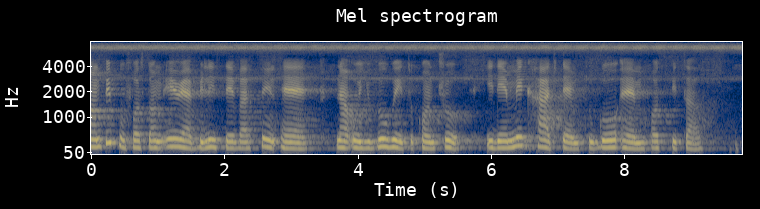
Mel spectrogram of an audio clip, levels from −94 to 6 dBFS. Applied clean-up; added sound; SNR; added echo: none; Cricket / Frog; 12 dB; reverberation time 1.3 s.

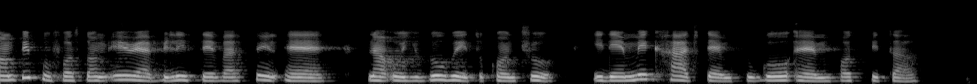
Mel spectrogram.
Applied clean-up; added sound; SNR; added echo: neural mask model DeepFilterNet 3.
